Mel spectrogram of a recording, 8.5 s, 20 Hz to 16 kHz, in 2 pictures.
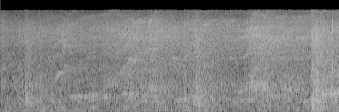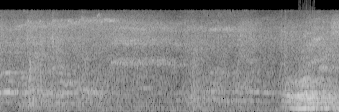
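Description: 2WD short course RC trucks racing on an indoor dirt track: a steady mix of electric motor whine and tyre noise, with two sharp knocks about three and four seconds in.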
